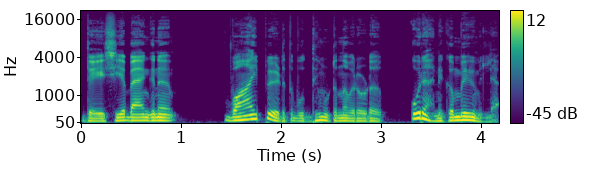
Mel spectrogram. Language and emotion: Malayalam, disgusted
